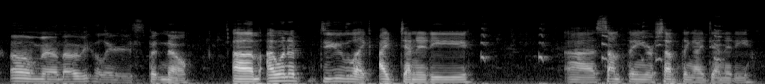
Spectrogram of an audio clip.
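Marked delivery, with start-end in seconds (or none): none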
